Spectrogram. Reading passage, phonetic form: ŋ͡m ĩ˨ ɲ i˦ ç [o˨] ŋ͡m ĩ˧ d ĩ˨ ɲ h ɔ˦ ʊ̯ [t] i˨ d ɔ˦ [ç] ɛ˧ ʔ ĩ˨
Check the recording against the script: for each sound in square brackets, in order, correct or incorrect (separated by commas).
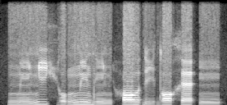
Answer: correct, incorrect, incorrect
